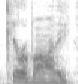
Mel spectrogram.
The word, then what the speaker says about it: Kiribati: Um, it's spelled K I R I B A T I.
